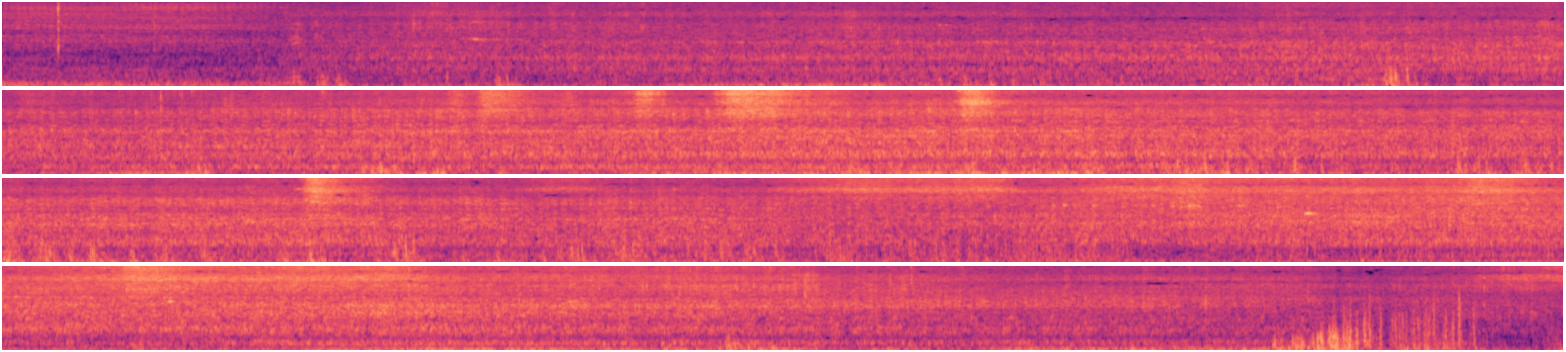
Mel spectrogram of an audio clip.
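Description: Diesel engine of a cab-over semi tractor pulling a van trailer as it moves off, a steady drone that grows louder towards the middle, with a few short air hisses from the brakes.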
